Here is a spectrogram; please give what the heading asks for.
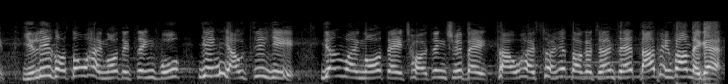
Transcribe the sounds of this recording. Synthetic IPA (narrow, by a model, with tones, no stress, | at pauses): jiː˨˩liː˥kɔː˧t̪o˥wɦɐ˨jŋɔː˨˧t̪e˨jt͡sɪ˧ŋfuː˨˥jɪ˥ŋjɐ˨˧wt͡siː˥jiː˨˩ | jɐ˥nwɐ˨jŋɔː˨˧t̪e˨jt͡ʃʰɔː˨˩jt͡sɪ˧ŋt͡ʃʰyː˨˧˥pe˨jt͡sɐ˨wɦɐ˨jsœː˨˩ŋjɐ˥t̚t̪ɔː˨jkɛː˧t͡ʃœː˨˥ŋt͡sɛː˨˥t̪aː˨˥pʰɪ˧˥ŋfaː˥nle˨˩jkɛː˧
